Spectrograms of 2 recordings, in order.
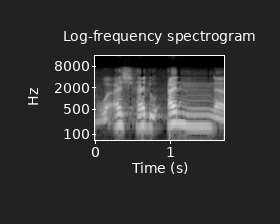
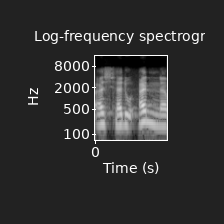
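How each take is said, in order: First: The doubled n is held with a nasal hum. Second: The doubled n is short without a nasal hum. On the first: The speaker calls it right. "pada nun bila tasydid dia mesti di wajib kita dengungkan" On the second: The speaker calls it wrong. "jangan jangan kita sebut"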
